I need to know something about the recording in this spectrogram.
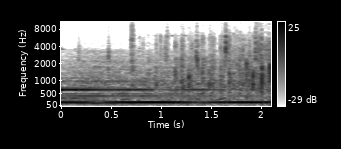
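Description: Acoustic guitar's final chord ringing out and fading at the end of a song. Scattered hand claps start about half a second in and thicken toward the end.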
